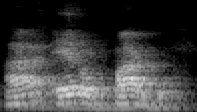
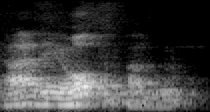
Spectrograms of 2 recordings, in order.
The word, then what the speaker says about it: Areópago: no meio do aeropágo, ô irmão, é aeropago ou aeropó aeropago ou aerópago?" Aerópago, né? Aerópago. É. É porque tem um acento no mais forte, né? É areópago. É areópago. É isso. Areópago.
